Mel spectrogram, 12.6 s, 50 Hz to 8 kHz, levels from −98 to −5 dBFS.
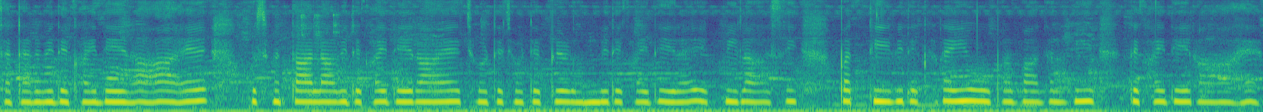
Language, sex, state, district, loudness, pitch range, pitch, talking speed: Hindi, female, Maharashtra, Solapur, -19 LUFS, 245-250 Hz, 245 Hz, 160 wpm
